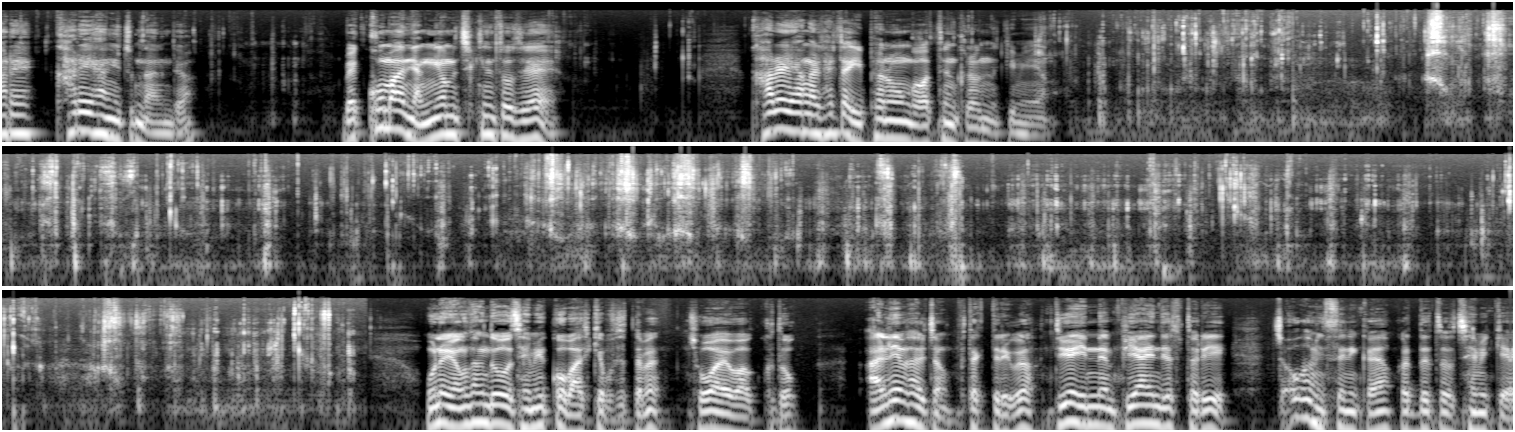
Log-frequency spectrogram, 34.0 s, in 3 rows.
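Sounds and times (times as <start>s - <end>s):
chewing crunchy fries: 1.4s - 2.6s, 3.6s - 5.3s, 7.6s - 25.5s.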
